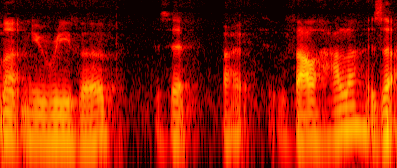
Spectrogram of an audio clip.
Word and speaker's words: Valhalla: what I bought that new reverb is it Valhalla is that how you pronounce it yeah Valhalla Valhalla I got their vintage reverb boys making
